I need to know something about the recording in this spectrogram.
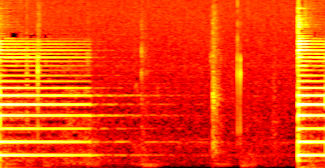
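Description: A synthesized guitar note from TablEdit's playback, C on the first fret of the second string, sounded as the note is entered: it starts at once, fades and is cut off after about a second. After a gap with two faint clicks, the same note sounds again near the end.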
